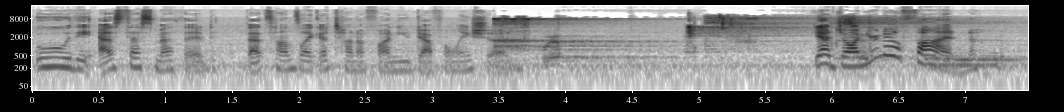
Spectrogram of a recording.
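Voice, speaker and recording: This livestream host talks casually with her viewers from indoors at home, calling them by name. Her fairly low voice is unhurried, with vocal fry and long pauses, over constant background hiss.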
